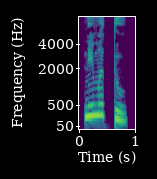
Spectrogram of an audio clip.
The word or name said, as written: ನೇಮಿತ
